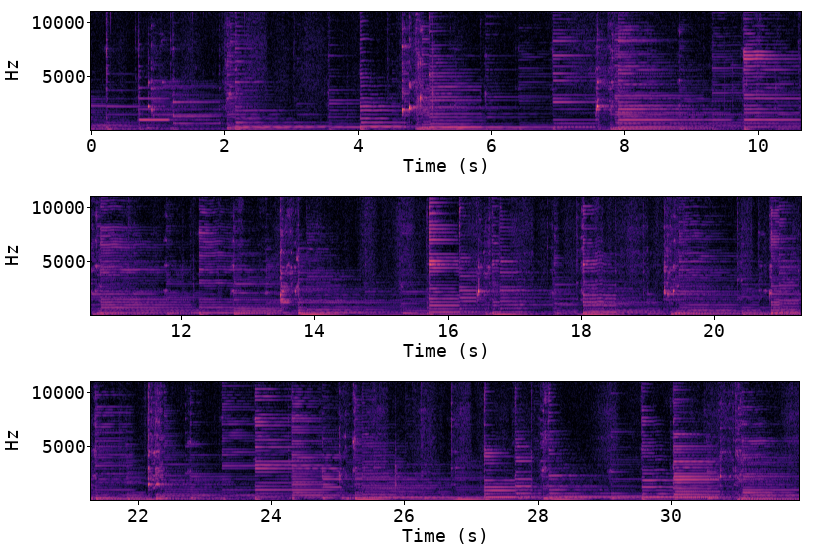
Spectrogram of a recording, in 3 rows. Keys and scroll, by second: 9.0 Down, 10.4 Down, 11.2 Down.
